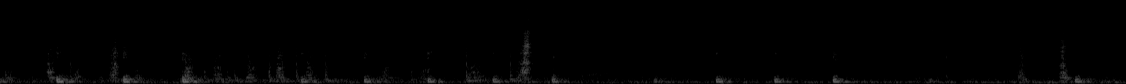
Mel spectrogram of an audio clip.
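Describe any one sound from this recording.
A brush dabs and scrapes softly against canvas.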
